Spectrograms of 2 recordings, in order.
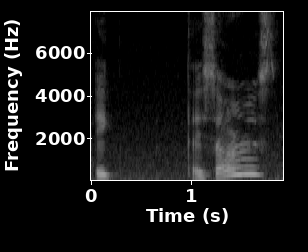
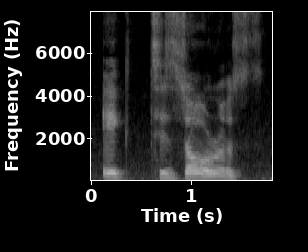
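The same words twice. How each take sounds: First: Ichthyosaurus asked back very slowly and softer, mangled; puzzled repeat. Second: Said in the usual way. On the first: Real, not acted. Girl stumbling over a hard word, slow and puzzled. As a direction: drag out Ichthyosaurus, baffled by the word. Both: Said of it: "Why do they make these words?".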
